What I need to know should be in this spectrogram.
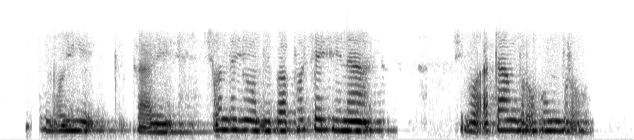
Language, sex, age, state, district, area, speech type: Manipuri, female, 45-60, Manipur, Churachandpur, urban, conversation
